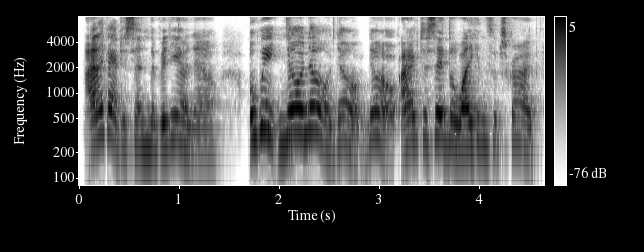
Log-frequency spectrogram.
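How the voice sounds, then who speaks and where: A woman's voice: a little high, expressive, brisk. A woman in her early twenties giving casual, unscripted commentary as a gaming video creator, rambling and thinking aloud.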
